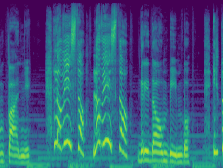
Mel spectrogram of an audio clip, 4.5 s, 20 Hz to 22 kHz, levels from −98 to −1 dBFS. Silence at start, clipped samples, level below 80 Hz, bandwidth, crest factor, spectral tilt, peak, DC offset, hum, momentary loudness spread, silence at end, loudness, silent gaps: 0 s; under 0.1%; -44 dBFS; 19.5 kHz; 12 dB; -3 dB/octave; -6 dBFS; under 0.1%; none; 12 LU; 0 s; -18 LUFS; none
